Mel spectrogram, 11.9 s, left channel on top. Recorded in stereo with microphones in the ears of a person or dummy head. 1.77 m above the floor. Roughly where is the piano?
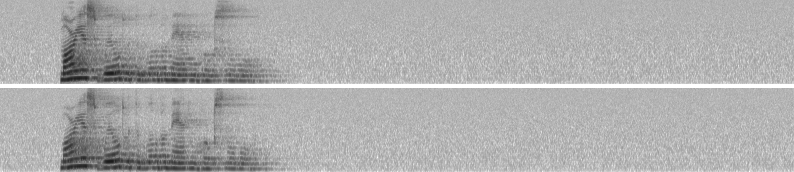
No piano in this recording.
